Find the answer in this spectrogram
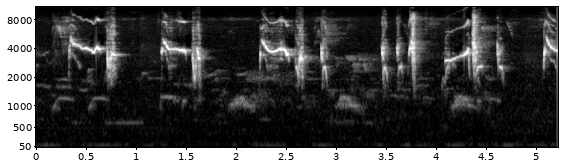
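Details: Long-tailed shrike singing as a lure for other birds: spaced phrases of clear whistled slurs, some rising then falling, each ending in a sharp scratchy note, with brief silences between.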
